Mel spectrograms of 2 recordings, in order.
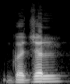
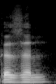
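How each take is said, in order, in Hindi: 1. "ज" को उसकी सामान्य ध्वनि से बोला जाता है। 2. "ज" को नुक्ता से बदली हुई ध्वनि से बोला जाता है।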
